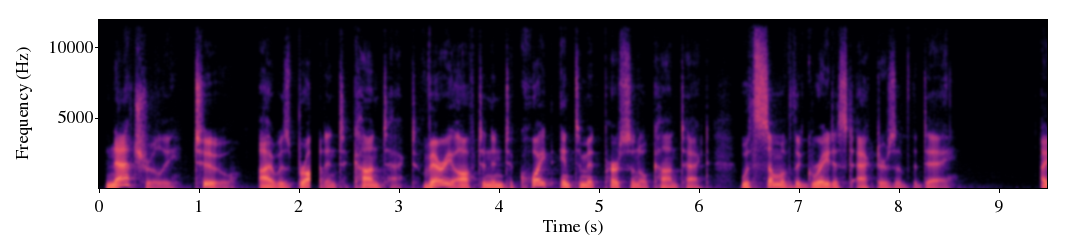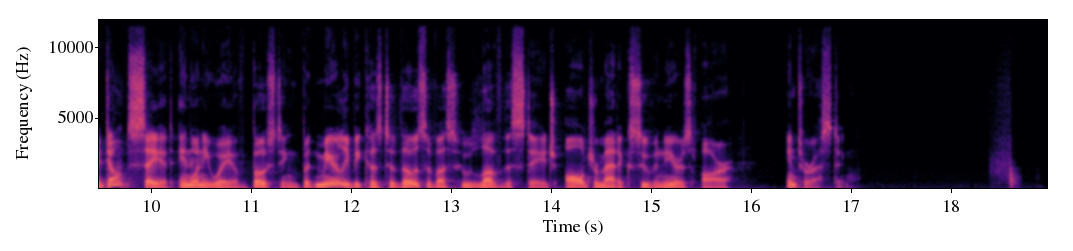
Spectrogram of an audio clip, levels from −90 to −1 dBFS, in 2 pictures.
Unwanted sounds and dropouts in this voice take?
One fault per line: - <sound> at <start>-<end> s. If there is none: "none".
- dropout at 2.1-2.2 s
- thud at 18.4-18.7 s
